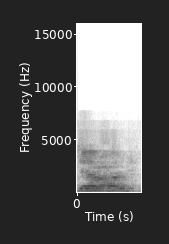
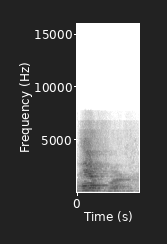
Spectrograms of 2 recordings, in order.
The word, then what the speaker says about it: Effler: Jared Effler is, Jeffers? no, Effler. Effler.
